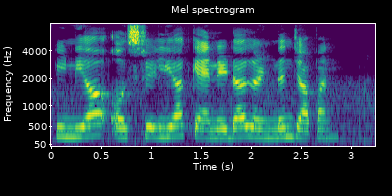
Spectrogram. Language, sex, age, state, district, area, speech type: Marathi, female, 18-30, Maharashtra, Nagpur, urban, spontaneous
